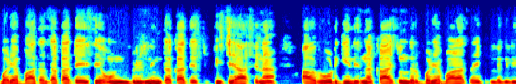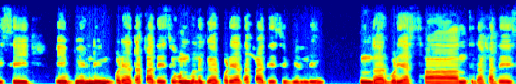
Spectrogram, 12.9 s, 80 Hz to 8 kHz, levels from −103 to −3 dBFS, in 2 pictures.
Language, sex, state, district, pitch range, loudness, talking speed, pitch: Halbi, male, Chhattisgarh, Bastar, 110-120 Hz, -14 LUFS, 185 wpm, 115 Hz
